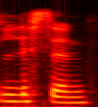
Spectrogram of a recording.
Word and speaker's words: listen: Okay, listen, winter, eating, after. Perfect. Well done. This is really a silent T, so it's pronounced listen.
